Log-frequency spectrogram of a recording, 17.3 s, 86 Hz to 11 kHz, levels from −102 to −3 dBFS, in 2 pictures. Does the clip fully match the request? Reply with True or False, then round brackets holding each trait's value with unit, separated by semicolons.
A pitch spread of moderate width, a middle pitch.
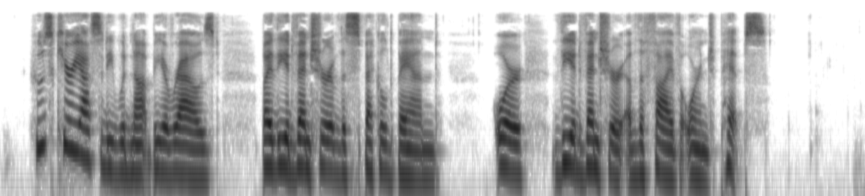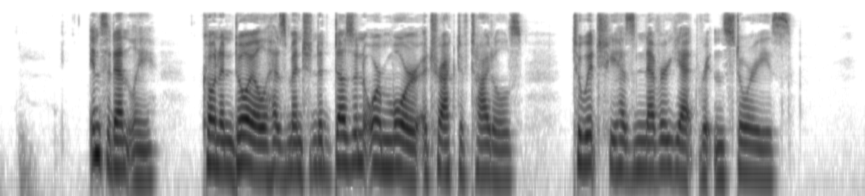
True (3.1 semitones; 160 Hz)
